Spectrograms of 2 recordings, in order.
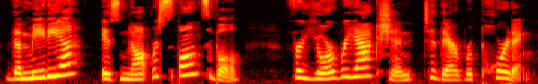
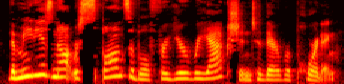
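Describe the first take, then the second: First: It is said more loudly. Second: It is said at normal volume.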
